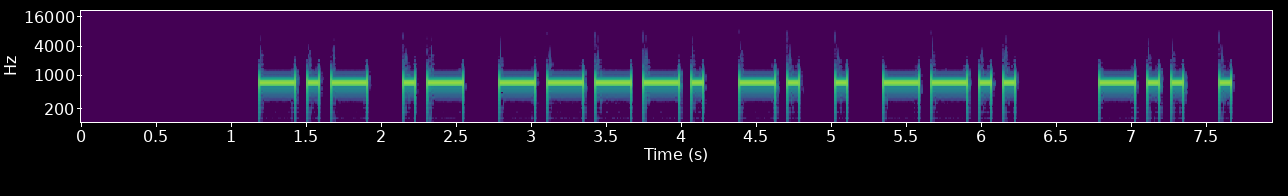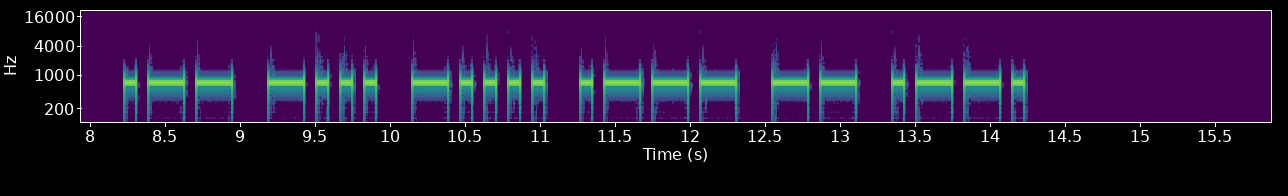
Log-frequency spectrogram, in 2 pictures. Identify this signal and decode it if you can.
Morse code, heard as a keyed tone, about 15 wpm, 700 Hz. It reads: KA9NEZ DE WB6JMP
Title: USA Callsign DE Callsign 15wpm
